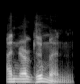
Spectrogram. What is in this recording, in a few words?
"energumen", American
